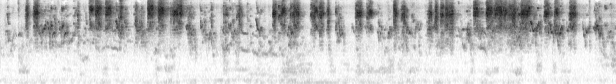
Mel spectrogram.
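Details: Baby chickens chirping: a busy chorus of high, thin peeps from several chicks, bursts overlapping almost continuously with brief gaps.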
